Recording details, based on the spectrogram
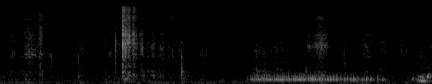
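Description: A low, drawn-out gurgling rumble among scissor snips and paper sounds: ordinary stomach growling.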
